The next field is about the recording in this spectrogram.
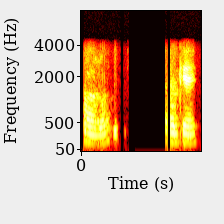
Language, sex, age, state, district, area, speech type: Telugu, male, 30-45, Andhra Pradesh, Chittoor, rural, conversation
